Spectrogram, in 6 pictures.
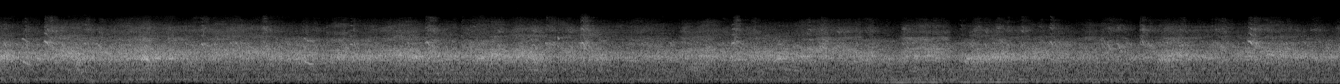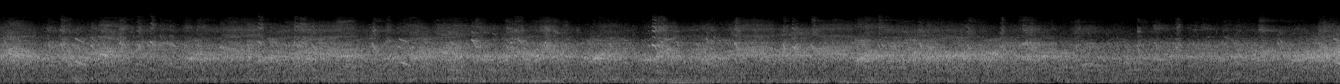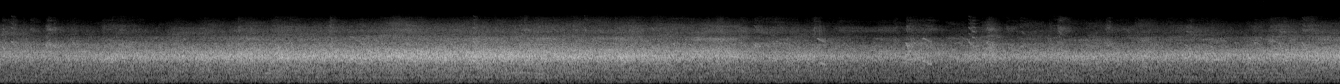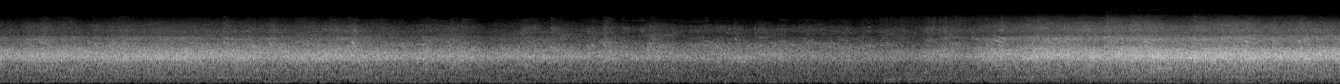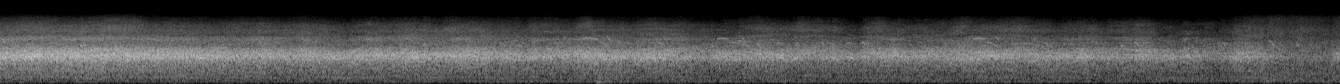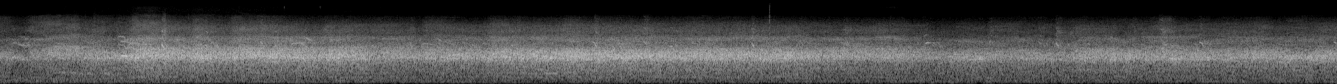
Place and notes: The crows awaken in the Cismigiu Gardens.
Recorded using a Tascam DR 22WL.
București, Romania, August 2016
